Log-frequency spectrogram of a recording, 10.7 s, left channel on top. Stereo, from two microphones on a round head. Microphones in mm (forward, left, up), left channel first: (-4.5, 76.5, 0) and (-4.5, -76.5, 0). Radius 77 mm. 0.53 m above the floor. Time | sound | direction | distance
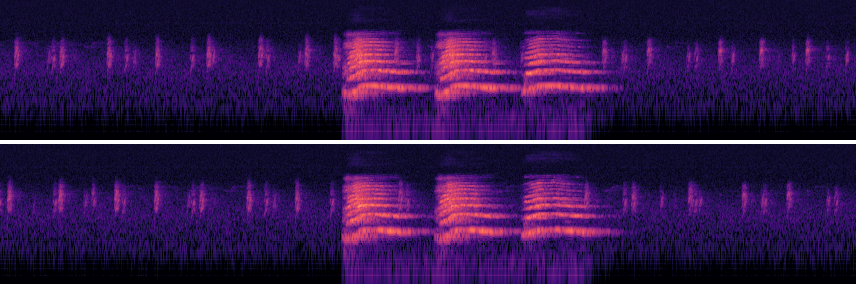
4.3 | a cat meowing | 70° right (ahead or behind) | 1.2 m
